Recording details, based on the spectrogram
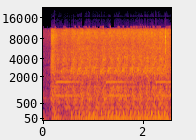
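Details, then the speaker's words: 2010 Kia Sorento 2.2 diesel cranks with a steady rhythmic churn, about seven pulses a second, and does not catch; intermittent hard start/crank-no-start with misfire, starts only with starting fluid, crank sensor ruled out. "all right so you're just getting like a long crank when you trying to start the vehicle so let's see what we can do to diagnosis vehicle right"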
